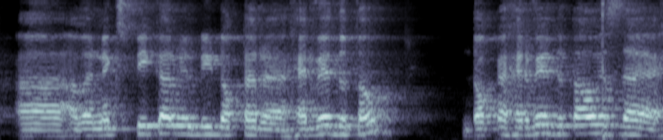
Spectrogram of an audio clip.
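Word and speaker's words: Dutau: And by the way, you pronounce my name well, because it's Duthau. Yes, in French, A and U sounds O.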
